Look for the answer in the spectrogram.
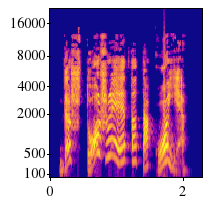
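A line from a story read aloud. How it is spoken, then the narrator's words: Indignant yell. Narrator (Russian): возмущенно завопила Белка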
